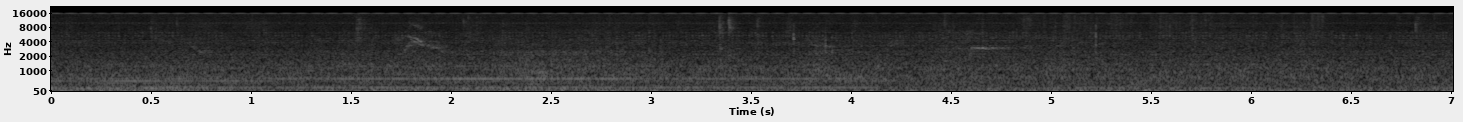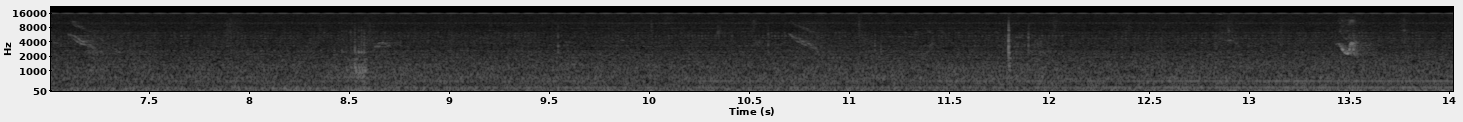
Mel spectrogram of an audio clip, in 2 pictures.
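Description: Short, high bird chirps come every second or two, a few louder ones near the end. Under them runs a steady low hum.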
